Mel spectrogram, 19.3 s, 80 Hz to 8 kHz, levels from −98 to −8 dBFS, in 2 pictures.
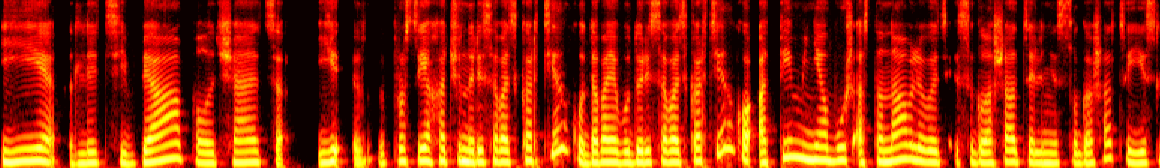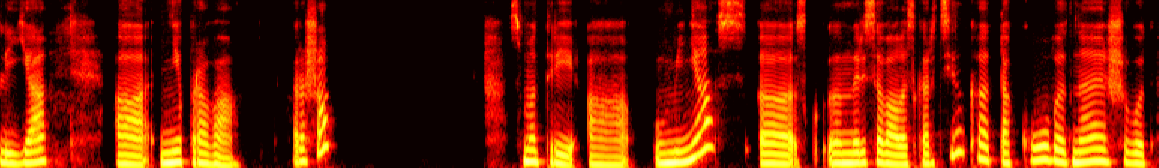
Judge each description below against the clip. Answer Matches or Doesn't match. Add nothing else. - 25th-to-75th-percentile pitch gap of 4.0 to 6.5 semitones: Doesn't match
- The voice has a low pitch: Doesn't match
